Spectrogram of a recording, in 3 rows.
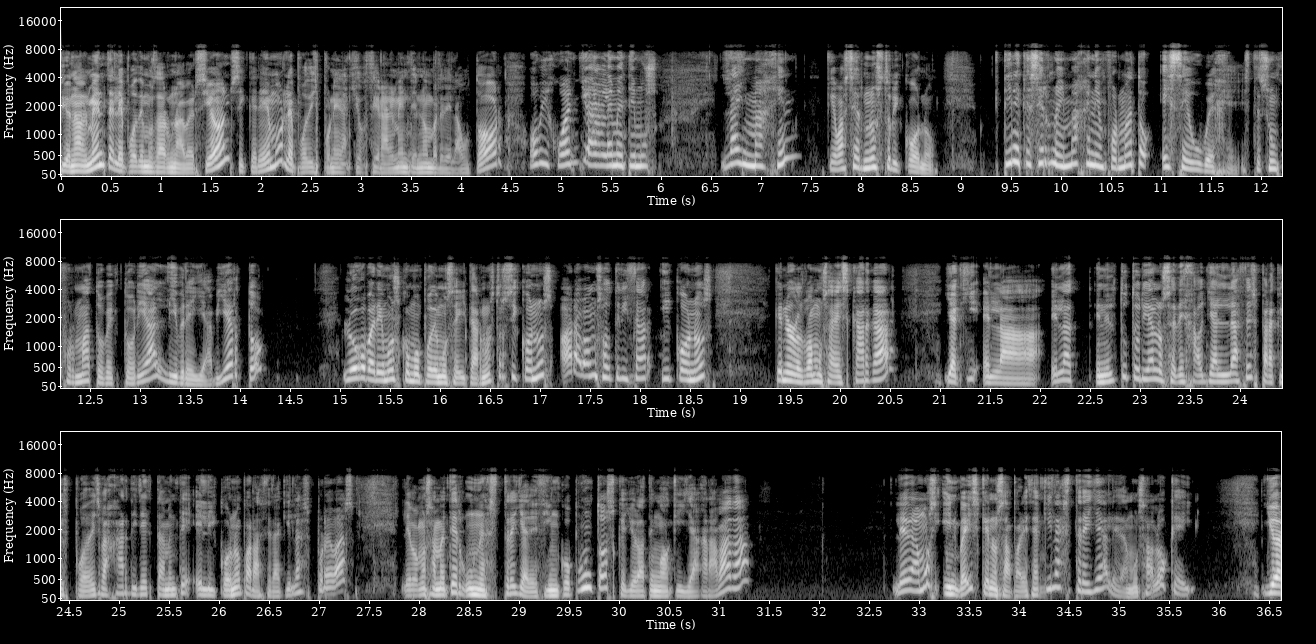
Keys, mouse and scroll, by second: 0.2-1.1 typing, 2.2 click, 2.8-4.2 typing, 25.3 click, 27.9 click, 32.0 click, 35.0 click.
